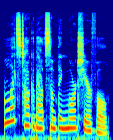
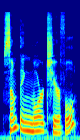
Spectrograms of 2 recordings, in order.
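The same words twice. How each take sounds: First: Put-on higher-pitched girl changing the subject; lightly voiced girl, tune falling at the end; evasive girl. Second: Puzzled question, rising at the end; lightly questioning, in the natural register; curious echo. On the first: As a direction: steer away in a high girl's voice. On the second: Acted. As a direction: echo it back as a mild question. John curiously echoes her words.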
